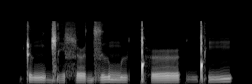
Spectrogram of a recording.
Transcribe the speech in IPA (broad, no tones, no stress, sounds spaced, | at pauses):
ʈ ɯ ŋ ɡ͡ǁ e ɬ ə˞ d͡z ɯ m ɯ ǃʰ ə˞ | ǃʼ i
